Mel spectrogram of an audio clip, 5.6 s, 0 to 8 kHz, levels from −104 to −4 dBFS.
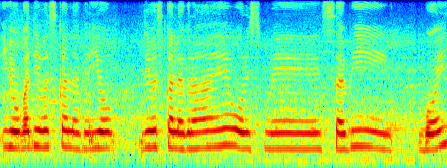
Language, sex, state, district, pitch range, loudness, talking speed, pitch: Hindi, female, Bihar, Gaya, 245-265 Hz, -15 LUFS, 160 wpm, 255 Hz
